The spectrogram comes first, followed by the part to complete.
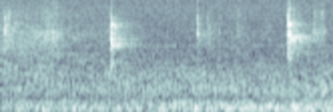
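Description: A few faint, light clicks from a tape measure being handled and held against a truck's fender, the clearest about two-thirds of a second in and near the end, over quiet room tone.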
